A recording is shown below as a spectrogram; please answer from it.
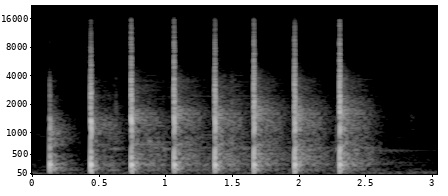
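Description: A steel bench chisel, held in the hand, is pressed down to chop and pare into the end grain of a solid light pine block clamped to a workbench. Eight sharp, bright woody knocks are heard at a roughly steady pace, each followed by a short scraping tail that fades quickly.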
